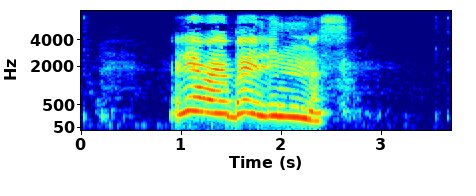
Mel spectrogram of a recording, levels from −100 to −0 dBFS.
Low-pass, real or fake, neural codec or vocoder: 7.2 kHz; real; none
